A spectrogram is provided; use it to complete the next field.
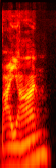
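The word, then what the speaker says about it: Bailon: have trouble pronouncing her last name is it bayonne how you pronounce it yeah that uh she came out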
